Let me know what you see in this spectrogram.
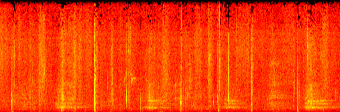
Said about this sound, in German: Dieses schwere Atmen, das kenne ich gut. Es sind meine eigenen Atemzüge während eines steilen Anstiegs die übergrünte Kraterwand hinauf im Cirque de Silaos, einem der drei großartigen Talkessel inmitten der Insel La Réunion im Indischen Ozean.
